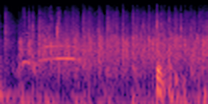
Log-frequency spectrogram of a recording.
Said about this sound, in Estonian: aplaus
